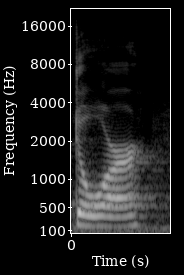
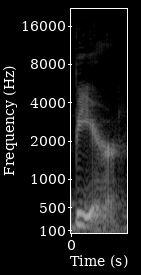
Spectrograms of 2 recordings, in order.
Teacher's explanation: And what I'm hearing instead of the American R, which is kind of smooth and strong, is I'm hearing either a rolled R or a relaxed R, okay? So rolled or relaxed, which usually happens with R vowels at the end of words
